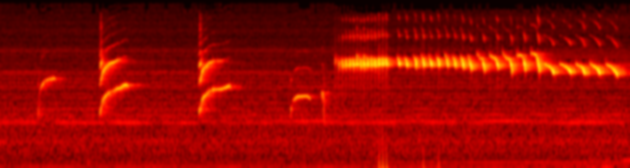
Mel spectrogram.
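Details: Red male canary, about six months old, whose melodies change weekly: several separate rising whistled notes spaced apart, then a loud rapid rolling trill of repeated notes, over a faint hum.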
